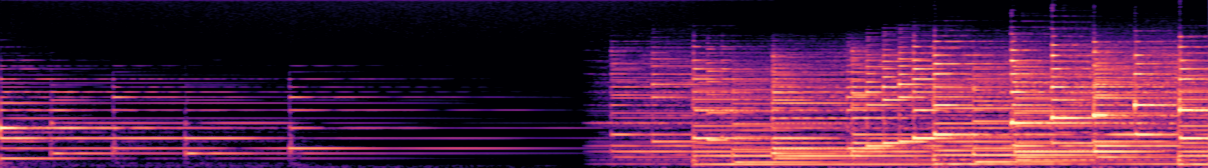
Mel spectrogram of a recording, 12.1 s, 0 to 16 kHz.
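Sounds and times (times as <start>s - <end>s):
slow piano notes: 0.0s - 12.0s.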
